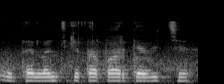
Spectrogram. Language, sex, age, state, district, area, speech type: Dogri, male, 18-30, Jammu and Kashmir, Reasi, rural, spontaneous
